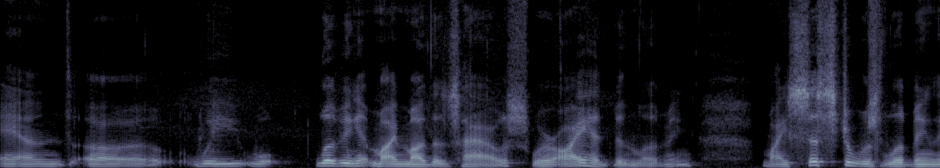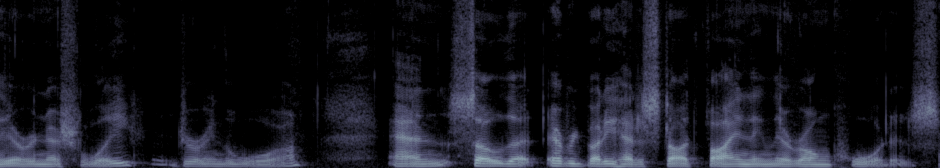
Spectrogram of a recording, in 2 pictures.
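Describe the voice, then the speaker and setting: A woman with a New York accent at a fairly slow pace. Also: very clean recording, silent background. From New York City (Brooklyn). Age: 80s+. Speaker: interviewee sharing local history. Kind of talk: oral history interview. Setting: library recording booth. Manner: halting, frequent fillers.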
